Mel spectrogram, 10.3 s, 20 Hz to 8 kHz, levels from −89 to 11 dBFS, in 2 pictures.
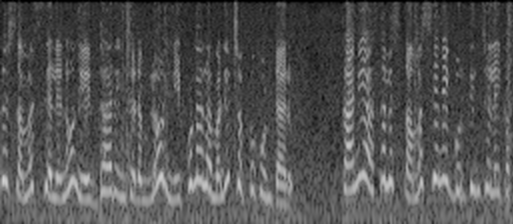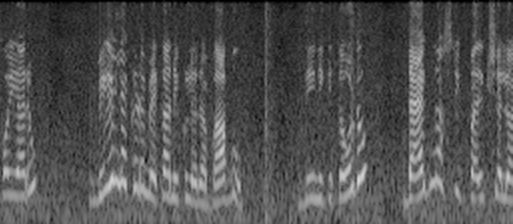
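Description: Throughout the clip, there is overdone noise removal. The room noise in the gaps is pushed toward near silence with scattered twinkling specks, because individual frequency bands are switched down or off wherever they come close to the noise estimate, and the quieter parts of the speech disappear with them. On a spectrogram, the speech harmonics look ragged and broken, and the pauses show sparse isolated dots instead of an even grey floor. The spectrum ends at 8 kHz, as expected on this G.722 call path.

Four pauses have comfort noise in place of the background. This is likely because the sender stopped transmitting when its voice detector heard no speech, leaving the receiver to fill the gap with synthetic noise. The first runs from 3.06 to 3.42 s, between "సమస్యలను నిర్ధారించడంలో నిపుణులమని చెప్పుకుంటారు" and "కానీ అసలు సమస్యనే గుర్తించలేక". Two short ones follow at 7.62 to 7.76 s and 7.88 to 8.10 s, after "వీళ్ళెక్కడ మెకానిక్కులురా బాబు" and before "దీనికి తోడు". 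The last runs from 8.94 to 9.16 s. In each, the speckled background becomes a steady, featureless hiss about 2 to 3 dB quieter than before. On a spectrogram, these stretches appear as smooth, uniform blocks set against the specks around them. In the waveform, they form flat bands of even, low-level fill.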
